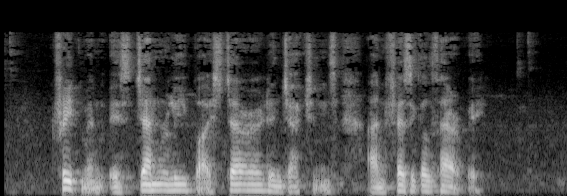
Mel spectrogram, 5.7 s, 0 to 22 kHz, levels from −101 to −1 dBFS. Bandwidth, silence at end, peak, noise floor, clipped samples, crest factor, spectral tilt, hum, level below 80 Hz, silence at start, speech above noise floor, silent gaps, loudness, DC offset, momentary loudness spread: 11.5 kHz; 0.85 s; -2 dBFS; -60 dBFS; under 0.1%; 22 dB; -6 dB/octave; none; -50 dBFS; 0.55 s; 37 dB; none; -23 LUFS; under 0.1%; 14 LU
